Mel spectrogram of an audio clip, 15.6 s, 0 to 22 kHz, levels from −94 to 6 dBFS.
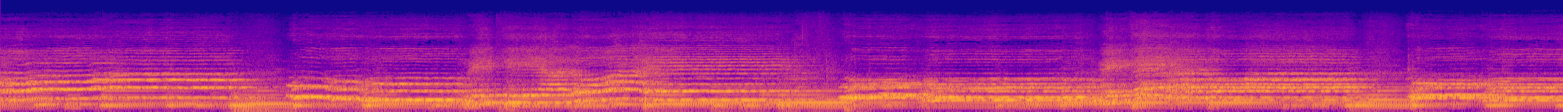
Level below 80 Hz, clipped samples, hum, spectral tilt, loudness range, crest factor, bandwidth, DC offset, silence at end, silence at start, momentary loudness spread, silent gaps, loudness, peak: -46 dBFS; under 0.1%; none; -7 dB/octave; 1 LU; 14 dB; 12 kHz; under 0.1%; 0 s; 0 s; 3 LU; none; -16 LUFS; -2 dBFS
